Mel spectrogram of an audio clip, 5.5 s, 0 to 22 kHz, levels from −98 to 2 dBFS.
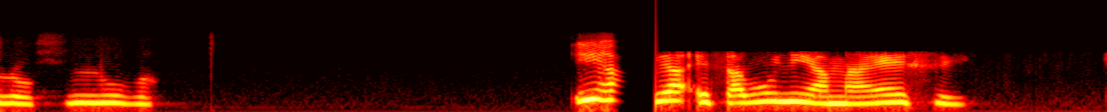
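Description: At 3.06 s the speech fades out within a few tens of milliseconds and stays silent until 3.28 s, a hole of 220 ms in which whatever was being said is simply gone. This is a handover gap: the call was being passed from one network to another, and during the switch no speech frames reached the receiver, so there was nothing to decode until the new link came up.

From 3.28 s to the end the speech is noticeably duller and rougher than before, with nothing at all above 4 kHz. This is a fallback to narrowband. The first part of the clip has the clearer HD Voice sound of AMR wideband with only light coding damage, which fits a rate around 12.65 kbit/s. After the switch the call is carried by the older narrowband codec, which cannot reproduce the upper band. The added harshness fits a low narrowband rate of about 5.9 kbit/s.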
